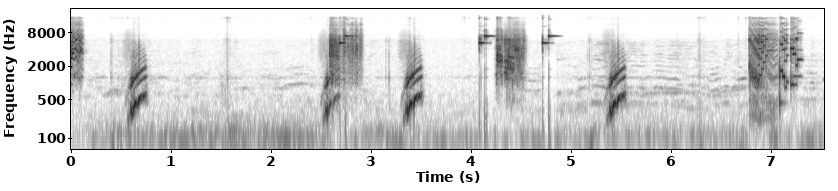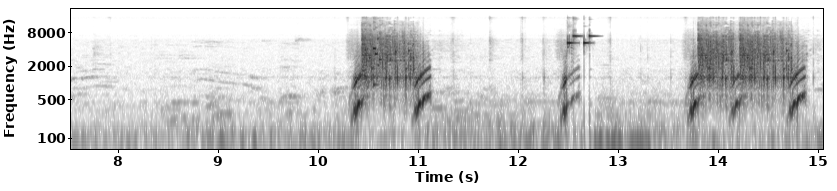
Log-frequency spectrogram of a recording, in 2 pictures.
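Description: A cartoon jump sound effect boings upward again and again.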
